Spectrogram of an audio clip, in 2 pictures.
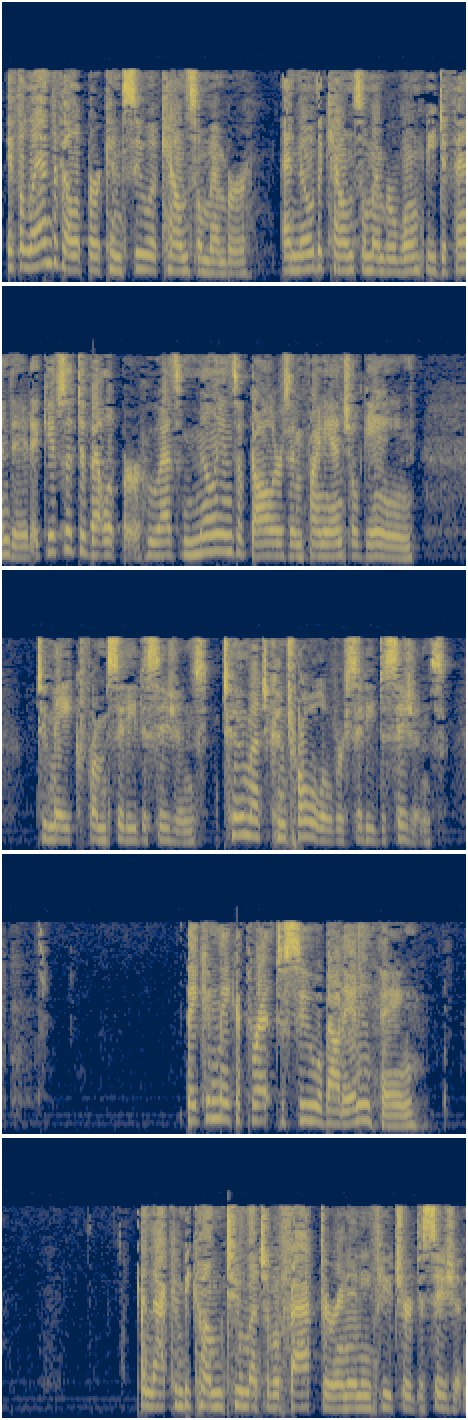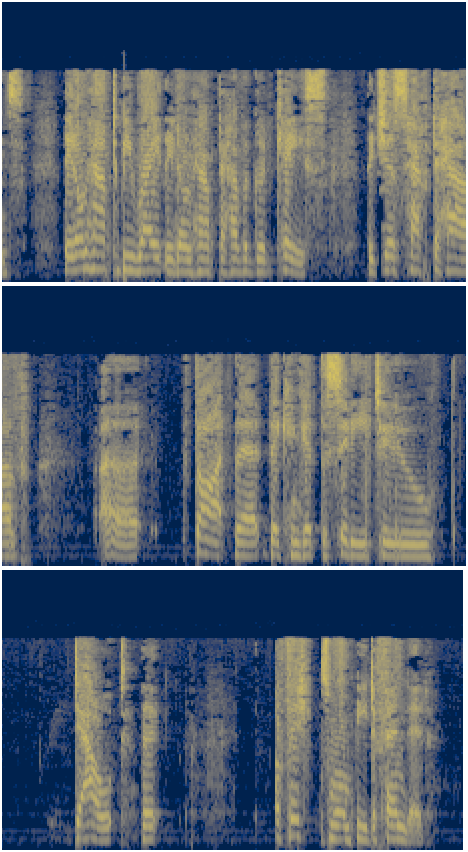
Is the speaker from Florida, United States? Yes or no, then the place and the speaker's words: no; Black Diamond, Washington, United States; also born or lived in Bellevue; I'm from Bellevue, and I grew up in Black Diamond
